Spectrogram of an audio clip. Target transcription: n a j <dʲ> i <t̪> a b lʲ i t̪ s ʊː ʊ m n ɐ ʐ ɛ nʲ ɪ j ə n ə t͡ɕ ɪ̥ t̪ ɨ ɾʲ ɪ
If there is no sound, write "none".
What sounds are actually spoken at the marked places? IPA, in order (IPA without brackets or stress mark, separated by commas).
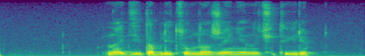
dʲ, t̪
